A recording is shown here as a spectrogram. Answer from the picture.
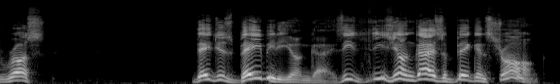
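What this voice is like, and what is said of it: Imitated Louisiana accent. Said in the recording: “he goes in his Louisiana accent”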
